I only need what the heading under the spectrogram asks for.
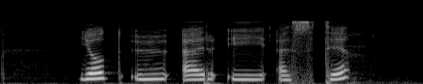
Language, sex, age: Norwegian, female, 46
